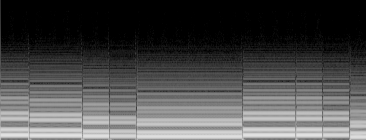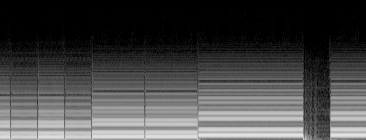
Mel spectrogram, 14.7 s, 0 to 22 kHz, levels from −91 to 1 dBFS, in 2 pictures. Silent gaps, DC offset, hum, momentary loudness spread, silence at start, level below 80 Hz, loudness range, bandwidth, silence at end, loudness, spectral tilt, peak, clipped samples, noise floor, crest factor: none; under 0.1%; none; 4 LU; 0 s; -40 dBFS; 2 LU; 2.8 kHz; 0 s; -13 LUFS; -13.5 dB/octave; -4 dBFS; under 0.1%; -39 dBFS; 8 dB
